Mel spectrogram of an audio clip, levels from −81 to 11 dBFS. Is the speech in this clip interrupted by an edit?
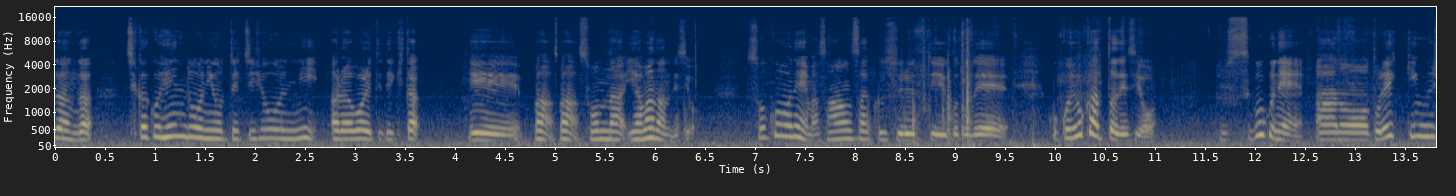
yes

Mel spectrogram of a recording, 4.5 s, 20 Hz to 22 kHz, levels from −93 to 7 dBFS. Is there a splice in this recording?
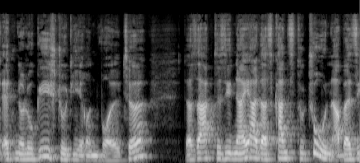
no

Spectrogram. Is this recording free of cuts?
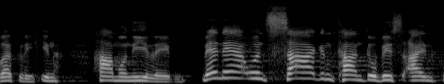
no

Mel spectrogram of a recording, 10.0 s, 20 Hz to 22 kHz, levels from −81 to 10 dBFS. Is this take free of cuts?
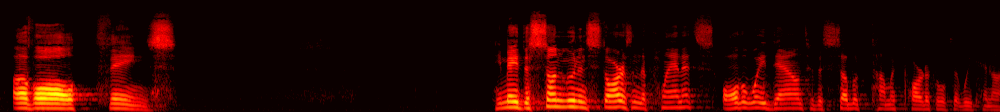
yes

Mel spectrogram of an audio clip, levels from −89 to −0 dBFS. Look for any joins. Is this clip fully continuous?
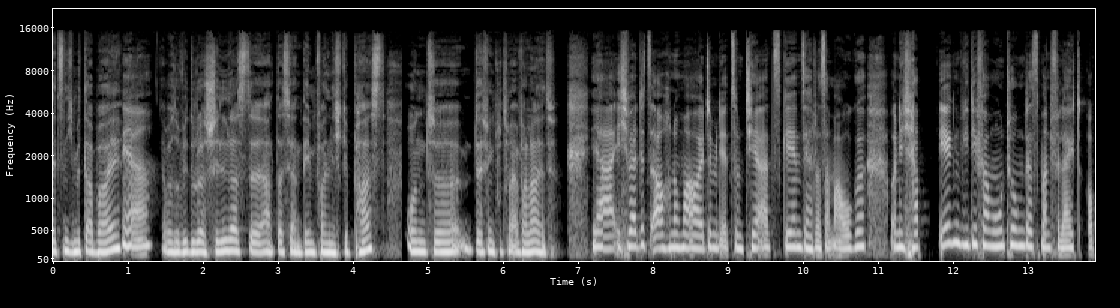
no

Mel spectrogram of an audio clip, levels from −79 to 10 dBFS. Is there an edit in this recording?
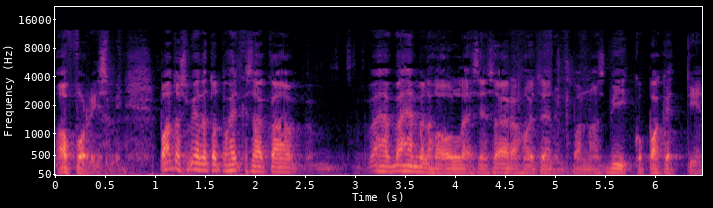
yes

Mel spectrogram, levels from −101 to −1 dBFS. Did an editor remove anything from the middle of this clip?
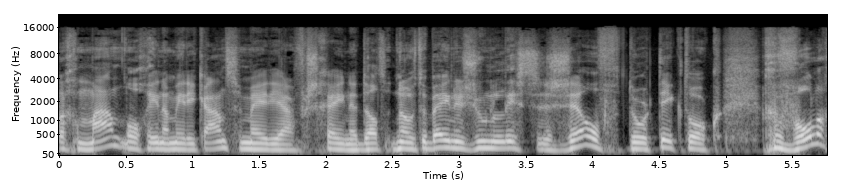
no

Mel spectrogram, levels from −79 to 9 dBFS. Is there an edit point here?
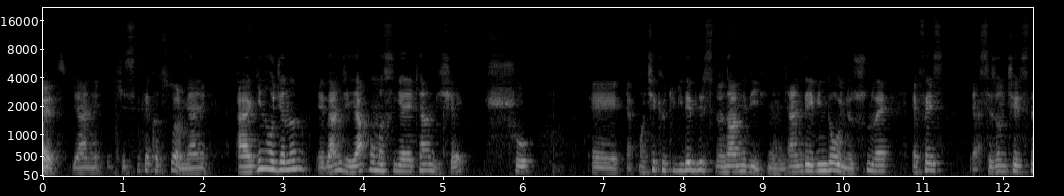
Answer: yes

